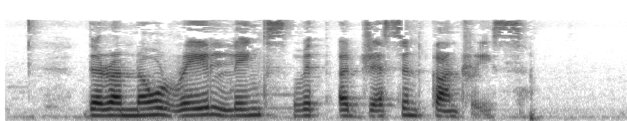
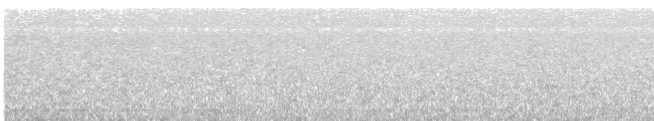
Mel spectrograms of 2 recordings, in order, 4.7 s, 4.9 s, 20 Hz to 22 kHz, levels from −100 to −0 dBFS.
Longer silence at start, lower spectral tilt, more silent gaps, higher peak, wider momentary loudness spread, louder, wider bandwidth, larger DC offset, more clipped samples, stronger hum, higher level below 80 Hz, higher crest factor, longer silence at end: first, 0.65 s vs 0 s; first, -4 dB/octave vs -2 dB/octave; neither; first, -2 dBFS vs -46 dBFS; first, 16 LU vs 1 LU; first, -18 LUFS vs -57 LUFS; second, 11.5 kHz vs 16.5 kHz; neither; neither; neither; first, -64 dBFS vs -72 dBFS; about the same, 18 dB vs 14 dB; first, 0.7 s vs 0 s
